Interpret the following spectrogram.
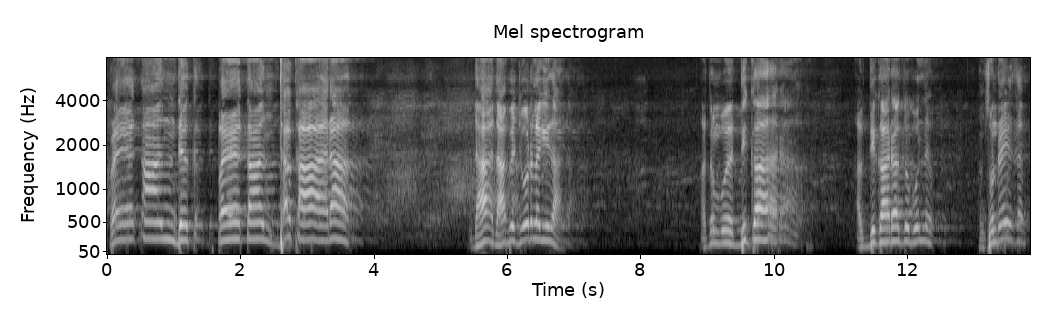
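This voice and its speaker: A male monk teaches a recitation class and corrects his students syllable by syllable. His voice is high and bright, and he speaks at an unhurried pace. The sound rings through a large temple hall with a long echo. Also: animated, a little hiss or hum.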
